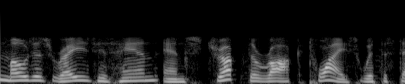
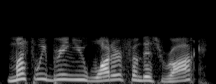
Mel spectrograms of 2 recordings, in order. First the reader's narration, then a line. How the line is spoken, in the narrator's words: he shouted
